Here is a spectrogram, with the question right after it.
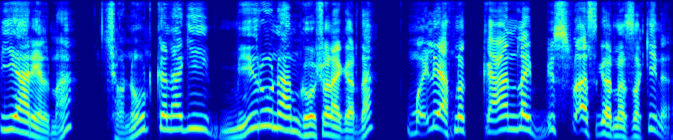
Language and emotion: Nepali, surprised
